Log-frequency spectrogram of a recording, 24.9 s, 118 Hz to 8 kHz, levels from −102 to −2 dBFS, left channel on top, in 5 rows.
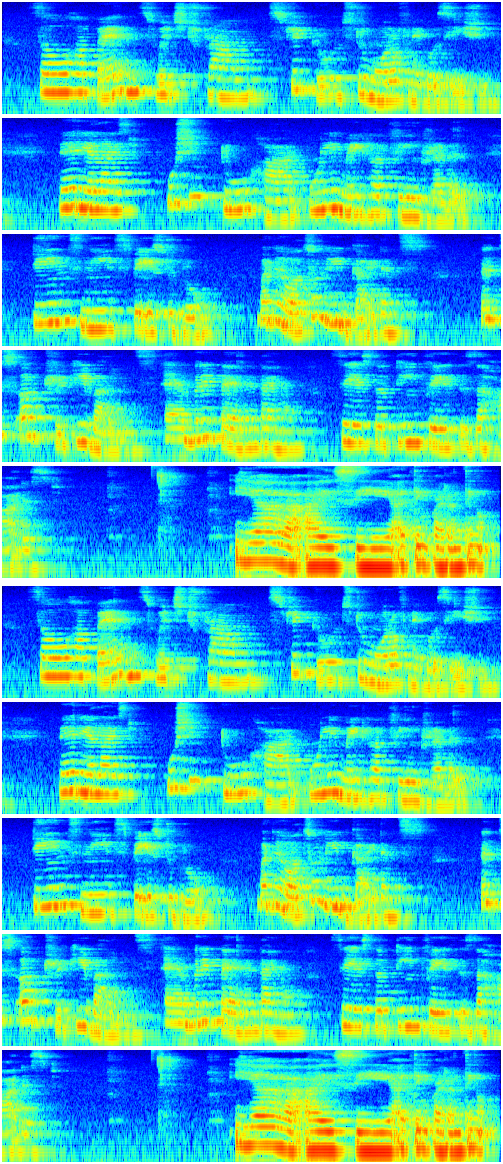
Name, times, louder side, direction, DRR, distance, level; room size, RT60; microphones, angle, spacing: voice 1, 0.4-4.9 5.6-6.3 6.6-9.6 10.3-12.1 12.5-14.2 14.8-16.3 16.6-18.0 18.4-20.3, equal, 25° right, -5 dB, 4.9 m, -33 dB
voice 2, 22.3-24.8, equal, ahead, -1 dB, 1.3 m, -22 dB
22.5 x 8.3 x 3.7 m, 0.76 s
head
